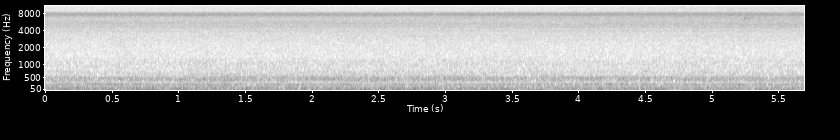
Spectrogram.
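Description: Honey bees buzz steadily in an open hive during an inspection, a dense, even hum from many insects close by, faint but continuous with no talk.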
